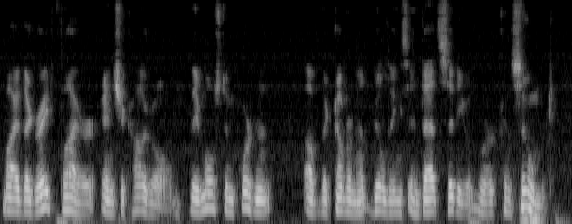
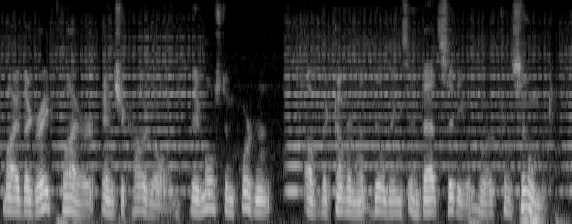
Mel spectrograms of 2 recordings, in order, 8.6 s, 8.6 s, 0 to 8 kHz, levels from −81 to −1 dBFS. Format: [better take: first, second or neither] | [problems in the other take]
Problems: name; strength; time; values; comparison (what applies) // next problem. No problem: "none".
first | background sound (Bowed string instrument); 12 dB below the speech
